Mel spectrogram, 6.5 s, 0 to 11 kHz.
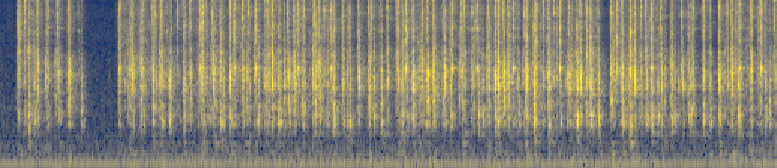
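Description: Both hands' fingertips type fast on a full-size plastic Redragon K552 mechanical keyboard with clicky blue switches, white, grey and green plastic keycaps, and a hollow case resting on a desk mat. A dense stream of sharp, bright clicks runs throughout with almost no low end, each click dying away almost instantly. There is a brief pause just before the one-second mark before the typing resumes.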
